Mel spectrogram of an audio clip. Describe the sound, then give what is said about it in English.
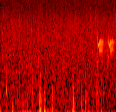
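Rain falls during a field recording at Kinney Creek: scattered soft taps of drops spread unevenly over a quiet, low rumbling background, with two brief high chirps near the end. “Raining.”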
